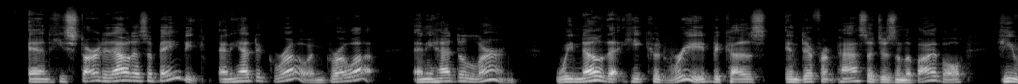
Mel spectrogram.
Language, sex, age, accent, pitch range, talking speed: English, male, 50-69, American, 105-130 Hz, 200 wpm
